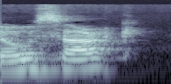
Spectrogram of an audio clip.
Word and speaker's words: Ozark: Ich erwähne sie jetzt gleich einmal, die Ozark. Habe ich es richtig ausgesprochen? – Du hast richtig ausgesprochen, ja.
